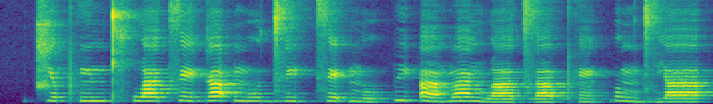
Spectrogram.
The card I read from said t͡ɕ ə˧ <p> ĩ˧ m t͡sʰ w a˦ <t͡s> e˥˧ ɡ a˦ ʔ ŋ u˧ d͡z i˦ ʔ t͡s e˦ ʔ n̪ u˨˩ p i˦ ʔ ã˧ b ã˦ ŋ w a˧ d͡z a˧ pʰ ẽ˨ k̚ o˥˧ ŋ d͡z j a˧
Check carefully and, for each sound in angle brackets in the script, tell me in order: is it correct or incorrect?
incorrect: pʰ, correct

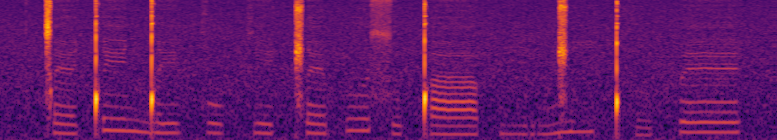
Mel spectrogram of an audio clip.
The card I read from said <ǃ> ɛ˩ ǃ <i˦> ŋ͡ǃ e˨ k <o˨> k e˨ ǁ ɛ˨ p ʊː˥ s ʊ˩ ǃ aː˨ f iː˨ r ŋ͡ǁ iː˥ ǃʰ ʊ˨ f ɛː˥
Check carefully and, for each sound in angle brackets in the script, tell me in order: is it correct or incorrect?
incorrect: ǀ, incorrect: e˦, correct

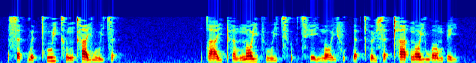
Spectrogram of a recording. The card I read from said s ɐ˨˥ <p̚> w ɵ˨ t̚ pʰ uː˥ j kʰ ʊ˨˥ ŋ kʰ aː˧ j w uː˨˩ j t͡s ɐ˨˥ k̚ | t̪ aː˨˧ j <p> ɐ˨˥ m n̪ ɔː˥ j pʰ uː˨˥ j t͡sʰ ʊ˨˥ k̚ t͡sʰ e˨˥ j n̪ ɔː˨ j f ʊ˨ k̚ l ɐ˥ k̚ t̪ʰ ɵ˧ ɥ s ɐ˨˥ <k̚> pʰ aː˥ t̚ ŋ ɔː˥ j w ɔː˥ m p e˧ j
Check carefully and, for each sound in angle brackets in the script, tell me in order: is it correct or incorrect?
incorrect: t̚, incorrect: pʰ, incorrect: t̚

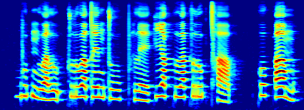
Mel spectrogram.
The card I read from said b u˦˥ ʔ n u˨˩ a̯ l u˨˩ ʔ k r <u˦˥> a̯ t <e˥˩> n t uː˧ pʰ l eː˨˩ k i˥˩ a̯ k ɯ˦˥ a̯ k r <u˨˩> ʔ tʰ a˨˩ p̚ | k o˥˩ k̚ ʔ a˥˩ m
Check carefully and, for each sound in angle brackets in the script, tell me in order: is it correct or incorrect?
incorrect: u˥˩, correct, incorrect: u˦˥

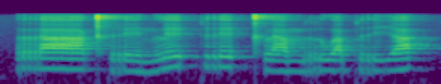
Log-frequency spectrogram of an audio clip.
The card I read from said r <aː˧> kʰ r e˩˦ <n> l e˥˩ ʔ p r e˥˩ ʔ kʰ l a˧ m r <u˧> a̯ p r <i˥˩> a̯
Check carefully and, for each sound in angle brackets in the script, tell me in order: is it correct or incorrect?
correct, correct, correct, incorrect: i˦˥

